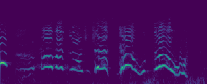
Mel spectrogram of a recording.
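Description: A woman's high-pitched, wordless frightened squeals, about five short cries in a row that each rise and then fall away.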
